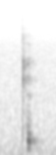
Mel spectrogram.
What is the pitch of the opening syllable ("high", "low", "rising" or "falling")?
high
